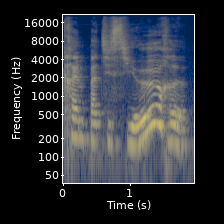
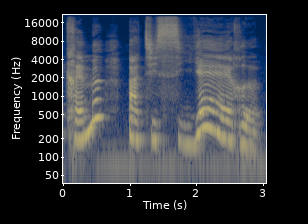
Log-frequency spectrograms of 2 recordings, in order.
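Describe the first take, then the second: First: The E in 'pâtissière' is a closed vowel. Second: The E in 'pâtissière' is an open vowel. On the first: The speaker calls it wrong. "eu não vou falar crème pâtissière, até difícil de pronunciar" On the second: The speaker calls it right. "Com o acentozinho eu vou abrir o E"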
